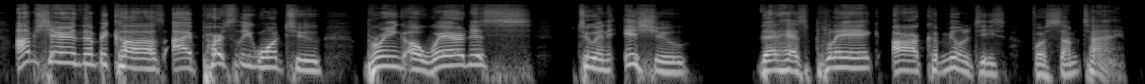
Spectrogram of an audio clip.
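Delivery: carefully slowed-down, deliberate reading. Reading a mother's own words aloud to listeners, reading slowly. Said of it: "I'm gonna try to read it slow".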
